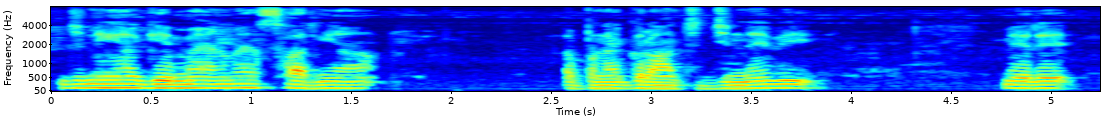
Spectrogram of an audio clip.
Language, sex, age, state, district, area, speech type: Dogri, male, 30-45, Jammu and Kashmir, Samba, rural, spontaneous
